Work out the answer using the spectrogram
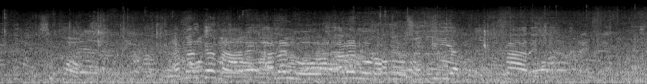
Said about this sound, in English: That certainly sounds Italian. Well, those are the streets of Milan, always buzzing with life. When we were there, it happened to be Fashion Week, but the hustle and bustle isn't unusual for this city.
